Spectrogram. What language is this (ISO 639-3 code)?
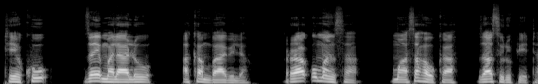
hau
